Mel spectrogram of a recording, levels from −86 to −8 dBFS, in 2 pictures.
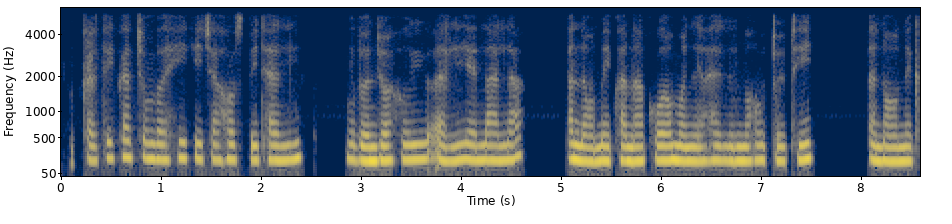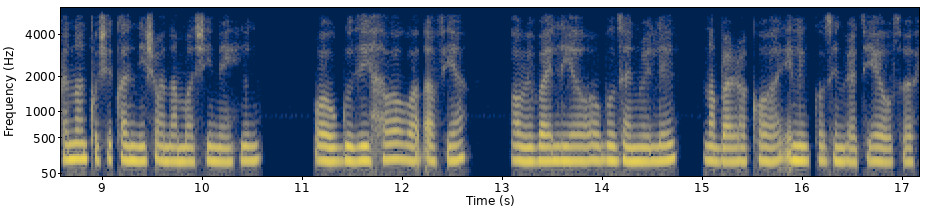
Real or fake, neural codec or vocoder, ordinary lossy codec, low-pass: fake; codec, 16 kHz in and 24 kHz out, 0.6 kbps, FocalCodec, streaming, 4096 codes; Opus, 64 kbps; 5.4 kHz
